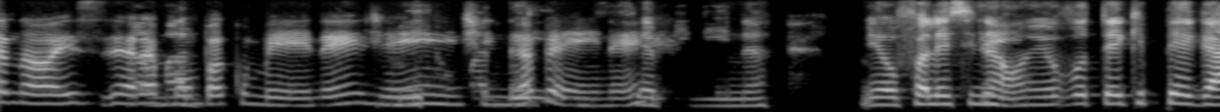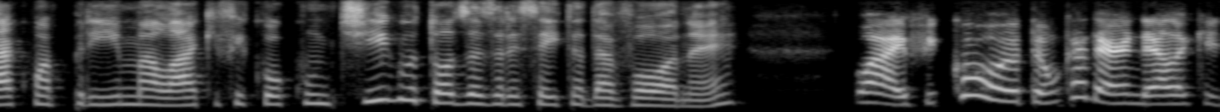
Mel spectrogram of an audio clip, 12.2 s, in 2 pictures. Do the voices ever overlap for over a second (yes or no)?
yes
